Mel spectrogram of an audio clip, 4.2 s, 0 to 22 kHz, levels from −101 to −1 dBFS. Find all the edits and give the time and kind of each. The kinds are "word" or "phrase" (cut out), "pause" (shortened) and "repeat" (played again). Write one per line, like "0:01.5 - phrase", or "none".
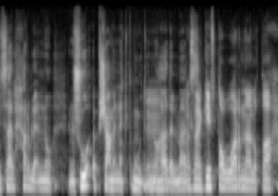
none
